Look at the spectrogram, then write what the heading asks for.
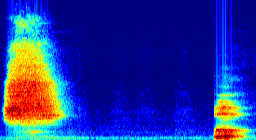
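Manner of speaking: teacher blends shook slowly, sound by sound. Shown as a demonstration. Teacher sounding out shook for young readers. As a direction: stretch the sounds of shook apart, sh then ook. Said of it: "your fourth word is shook".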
